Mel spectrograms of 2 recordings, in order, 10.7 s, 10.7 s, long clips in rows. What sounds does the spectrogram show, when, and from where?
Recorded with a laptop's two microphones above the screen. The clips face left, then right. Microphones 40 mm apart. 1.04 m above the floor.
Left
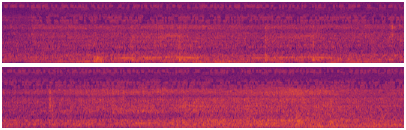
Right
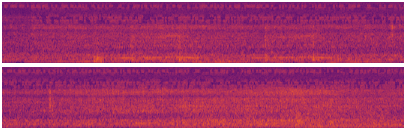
Only background noise.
